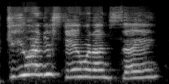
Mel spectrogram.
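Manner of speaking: high-pitched demanding question; pressing retold question, rising at the end; frustrated imitation. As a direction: imitate an exasperated student appealing for help. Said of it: "frustrated, and she's like this".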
